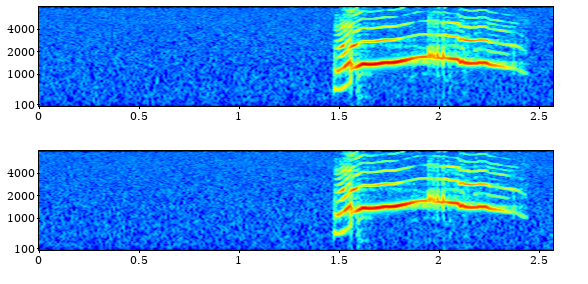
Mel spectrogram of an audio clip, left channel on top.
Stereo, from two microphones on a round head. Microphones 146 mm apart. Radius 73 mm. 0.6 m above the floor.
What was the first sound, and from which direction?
A baby crying, 10° left (ahead or behind).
